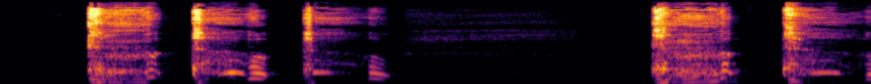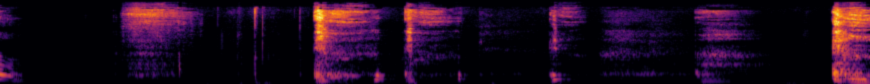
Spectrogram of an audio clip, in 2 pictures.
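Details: Cough in a person who is still sick and coughing a lot, tagged as a barking cough: repeated harsh, forceful coughs in bursts, about a dozen in under nine seconds, with brief pauses between runs.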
